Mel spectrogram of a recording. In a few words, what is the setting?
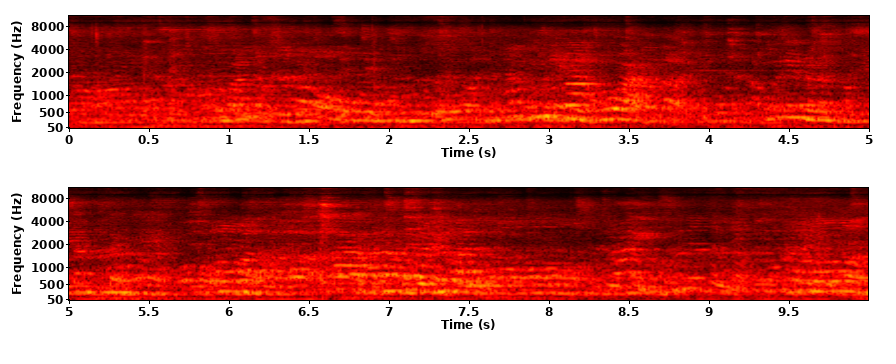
restaurant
